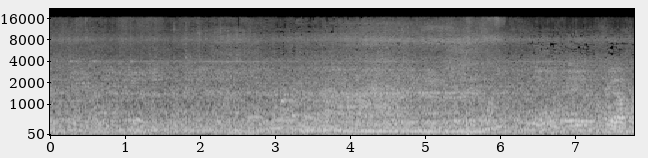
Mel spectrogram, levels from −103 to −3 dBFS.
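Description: Frames out of order at 1.05–1.25, 2.35–2.55, 3.93–4.13 and 6.46–6.65 s: two 93 ms blocks swap, giving garbled flutter; waveforms show three abrupt seams per event.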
